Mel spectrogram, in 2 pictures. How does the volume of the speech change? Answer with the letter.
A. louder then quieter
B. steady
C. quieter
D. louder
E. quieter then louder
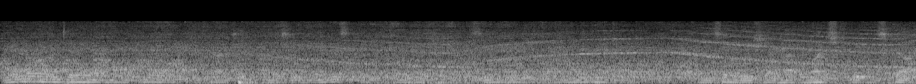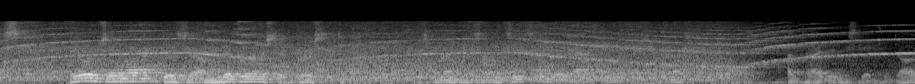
A.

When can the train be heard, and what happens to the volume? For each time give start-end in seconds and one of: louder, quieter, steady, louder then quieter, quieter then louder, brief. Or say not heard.
0.0-16.8 steady.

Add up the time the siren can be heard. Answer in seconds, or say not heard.
18 s.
